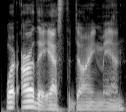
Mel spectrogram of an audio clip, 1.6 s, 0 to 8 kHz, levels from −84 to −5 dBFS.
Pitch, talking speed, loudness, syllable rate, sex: 95 Hz, 265 wpm, -18 LUFS, 7.1 syllables/s, male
